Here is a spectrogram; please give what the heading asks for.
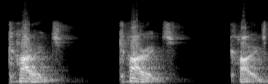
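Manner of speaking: "courage" with a strong, falling COUR; first-syllable stress. Shown as a demonstration. Teacher checking the pattern with students, first-syllable stress on "courage". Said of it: "Very clearly the first syllable is stressed".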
